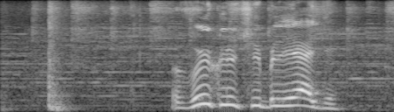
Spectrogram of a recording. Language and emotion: Russian, angry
